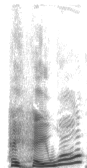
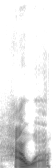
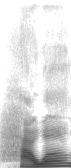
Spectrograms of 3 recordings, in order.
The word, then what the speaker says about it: Hawa: Your name is Heiwa? No, it's pronounced Hawa. Sorry, can you say that again? Hawa, like ha ha ha, wa, Hawa.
